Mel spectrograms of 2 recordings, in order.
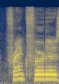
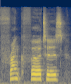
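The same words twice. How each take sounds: First: It is said in an American accent. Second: It is said in a British accent.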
